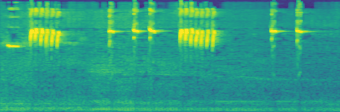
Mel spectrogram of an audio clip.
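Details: Lively olive-backed sunbird (konin) song: a thin whistle, a brief high buzzy trill, a series of sharp chips, another trill, then two more chips, against a quiet low hum.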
